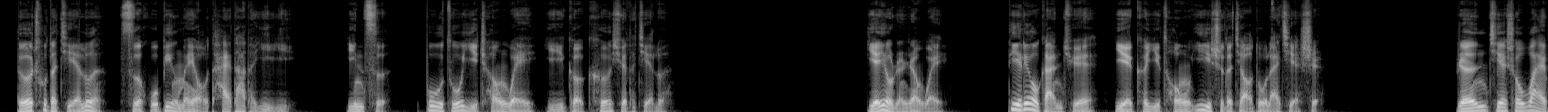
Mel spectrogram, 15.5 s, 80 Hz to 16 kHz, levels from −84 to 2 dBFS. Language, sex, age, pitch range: Chinese, male, 30-49, 75-120 Hz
